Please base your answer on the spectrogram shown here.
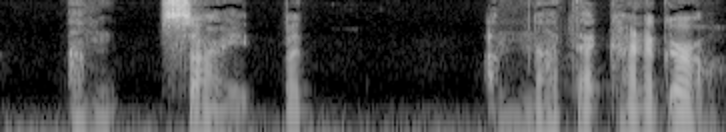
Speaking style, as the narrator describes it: said in a terrified, cracking voice

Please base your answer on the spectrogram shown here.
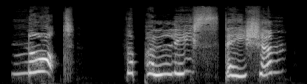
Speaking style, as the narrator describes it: cried another voice

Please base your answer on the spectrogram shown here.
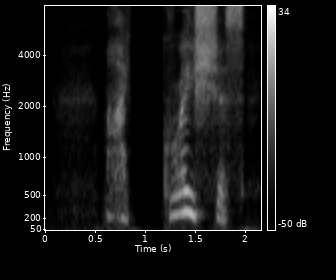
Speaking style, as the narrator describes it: said Gub-Gub in a hushed voice

